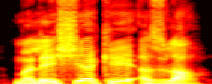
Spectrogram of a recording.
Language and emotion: Urdu, neutral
